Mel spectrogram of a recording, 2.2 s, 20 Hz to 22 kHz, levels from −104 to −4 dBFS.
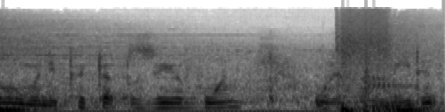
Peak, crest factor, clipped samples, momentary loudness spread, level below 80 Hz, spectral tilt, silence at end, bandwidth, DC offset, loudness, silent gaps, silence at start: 0 dBFS; 14 dB; under 0.1%; 9 LU; -22 dBFS; -5.5 dB/octave; 0 s; 16.5 kHz; 8%; -15 LUFS; none; 0 s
